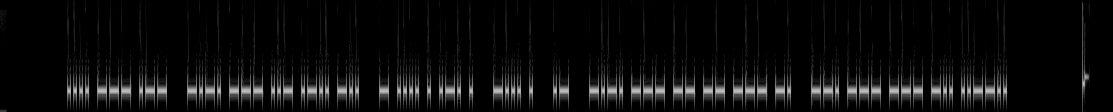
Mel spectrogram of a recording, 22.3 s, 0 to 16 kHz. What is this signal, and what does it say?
Morse code, heard as a keyed tone, about 21 wpm, 700 Hz. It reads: HOW COULD THERE BE A COMMON GOOD?
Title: Sentences from Top 1000 Words - Review Part 3 - 20wpm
